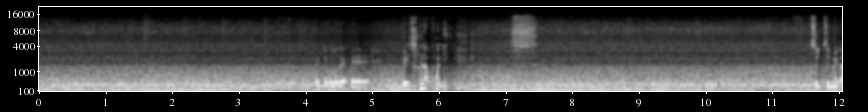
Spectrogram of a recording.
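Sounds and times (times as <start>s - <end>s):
tram motors and wheels running: 0.0s - 12.0s.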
